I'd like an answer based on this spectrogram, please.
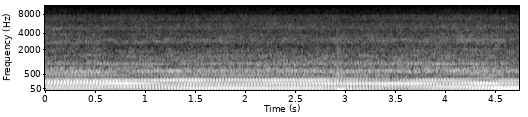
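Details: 2020 BMW F82 M4 (S55) at cold idle: even low drone with a faint light rattle from the exhaust side, attributed to loose camshaft bolts. The rattle goes away when warm; the injector tick is normal. Awaiting repair.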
